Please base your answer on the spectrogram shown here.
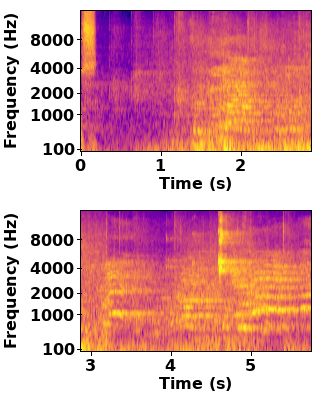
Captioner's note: crowd members shouting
